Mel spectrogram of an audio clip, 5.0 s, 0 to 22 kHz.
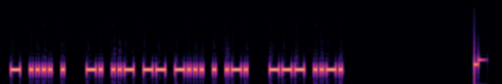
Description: Morse code, heard as a keyed tone, about 38 wpm, 700 Hz. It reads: THE NUMBER OF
